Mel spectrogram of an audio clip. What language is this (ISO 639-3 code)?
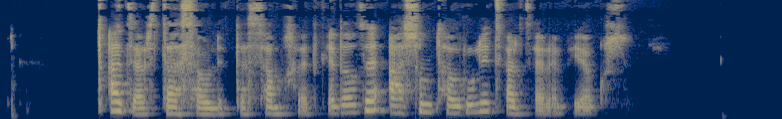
kat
